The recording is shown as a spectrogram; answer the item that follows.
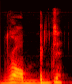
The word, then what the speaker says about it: robbed: Y las dos Bs de la palabra robbed se pronuncian de forma mucho más fuerte.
